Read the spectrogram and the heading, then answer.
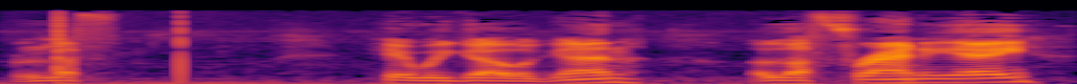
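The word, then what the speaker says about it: Lafrenière: I think I said it right, Lafreniere. – French. Yeah, Lafreniere. Yeah, something like that and then Quinton Byfield, Alexander Holtz, Lucas Raymond, and Jamie Drysdale.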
